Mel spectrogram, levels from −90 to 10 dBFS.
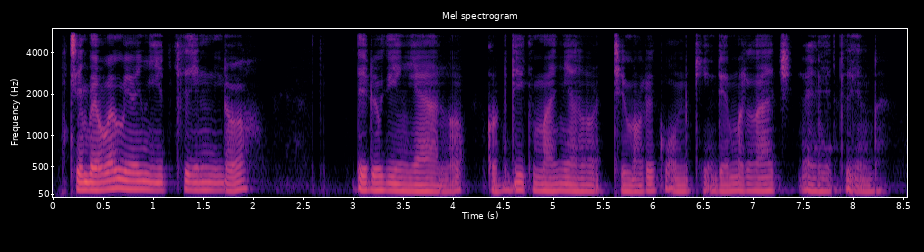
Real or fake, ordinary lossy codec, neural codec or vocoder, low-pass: fake; none; codec, 16 kHz, 1 kbps, FunCodec, trained on Chinese and English, 50 frames a second; 5.4 kHz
